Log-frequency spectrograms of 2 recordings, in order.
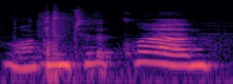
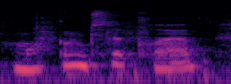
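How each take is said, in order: First: Said in the usual way. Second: Same words said again much softer; muttered repeat. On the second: Shown as a demonstration. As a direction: say it again under your breath.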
